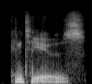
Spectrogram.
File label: "contuse", American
